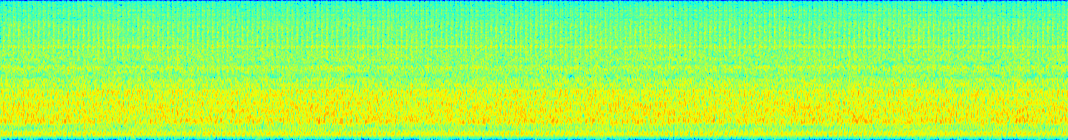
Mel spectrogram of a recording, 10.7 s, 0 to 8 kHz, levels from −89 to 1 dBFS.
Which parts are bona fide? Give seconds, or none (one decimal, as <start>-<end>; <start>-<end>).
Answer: 0.0-10.7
